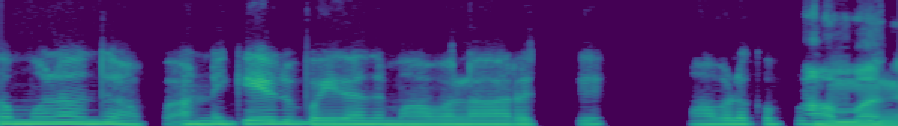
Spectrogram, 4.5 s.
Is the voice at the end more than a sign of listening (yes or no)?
yes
